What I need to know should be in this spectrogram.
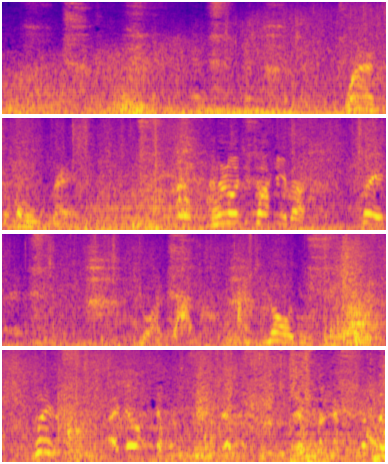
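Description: Water splashes as someone wades steadily through it.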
